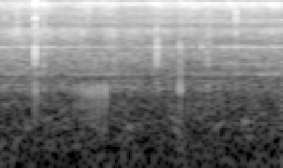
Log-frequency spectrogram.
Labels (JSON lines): {"label": "anthrophony, boat engine", "recorder": "HydroMoth"}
